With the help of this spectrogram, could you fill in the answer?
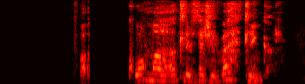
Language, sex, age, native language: Icelandic, male, 50-59, Icelandic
